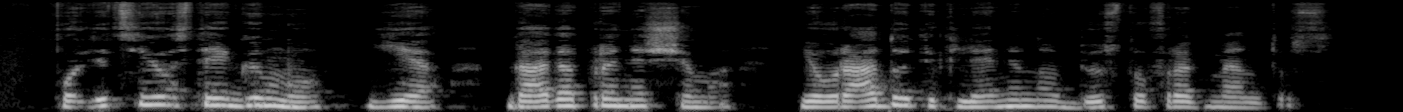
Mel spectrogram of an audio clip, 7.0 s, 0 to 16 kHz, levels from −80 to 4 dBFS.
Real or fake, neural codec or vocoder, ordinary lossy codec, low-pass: fake; vocoder, 48 kHz, 128 mel bands, Vocos; AAC, 48 kbps; 14.4 kHz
